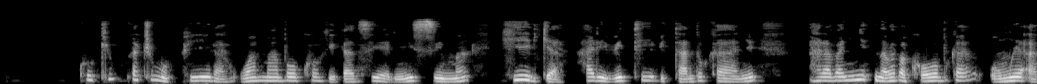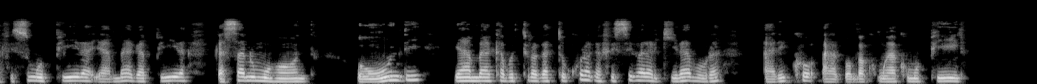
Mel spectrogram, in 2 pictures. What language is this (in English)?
Rundi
